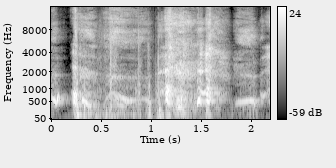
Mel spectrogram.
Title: Me coughing ( use 2× speed)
